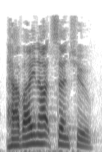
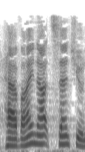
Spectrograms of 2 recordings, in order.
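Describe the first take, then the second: First: Slow line with "I" brought out; stress on I. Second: Said in the usual way. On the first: Shown as a demonstration. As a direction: lean deliberately on the word "I". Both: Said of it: "Notice the emphasis".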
